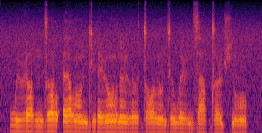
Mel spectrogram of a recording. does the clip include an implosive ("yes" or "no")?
no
